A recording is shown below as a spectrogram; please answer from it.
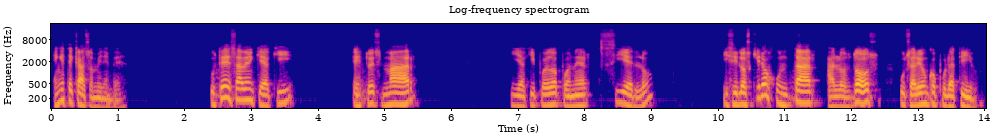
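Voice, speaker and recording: A man's voice: medium pitch, lively intonation, no echo. Peruvian man teaching, dry close sound. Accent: Peruvian Spanish. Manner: explanatory, checks in with frequent tag questions; stretches key words slowly, trails off softly at phrase ends. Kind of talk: recorded online class lecture.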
